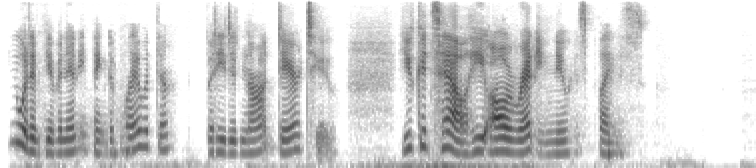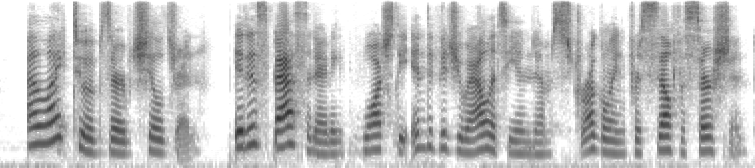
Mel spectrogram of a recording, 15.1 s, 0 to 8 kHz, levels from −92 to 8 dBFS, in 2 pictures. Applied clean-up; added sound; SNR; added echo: neural mask model DeepFilterNet 3.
